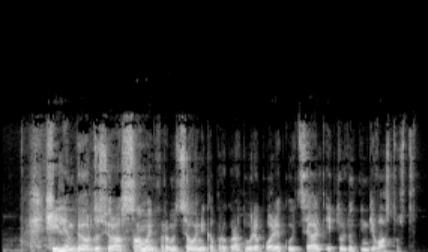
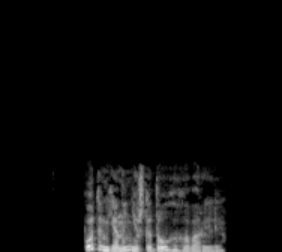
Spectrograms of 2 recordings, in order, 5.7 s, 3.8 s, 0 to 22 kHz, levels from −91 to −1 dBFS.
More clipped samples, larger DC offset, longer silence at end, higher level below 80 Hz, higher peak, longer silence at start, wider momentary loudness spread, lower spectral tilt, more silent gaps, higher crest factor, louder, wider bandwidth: neither; neither; second, 0.25 s vs 0.8 s; first, -52 dBFS vs -66 dBFS; first, 0 dBFS vs -4 dBFS; second, 0.25 s vs 1.1 s; second, 9 LU vs 12 LU; second, -4.5 dB/octave vs -6.5 dB/octave; neither; second, 14 dB vs 20 dB; first, -15 LUFS vs -22 LUFS; first, 12.5 kHz vs 7.8 kHz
